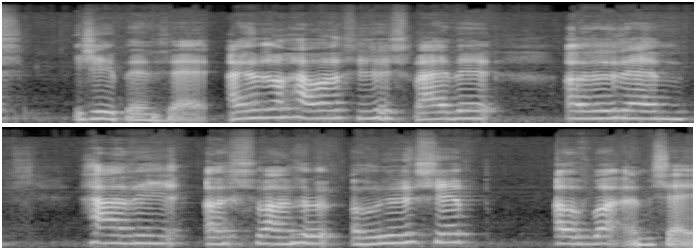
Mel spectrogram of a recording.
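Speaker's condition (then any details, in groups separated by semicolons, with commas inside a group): Tongue cancer, partial glossectomy; partial glossectomy, over half tongue removed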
